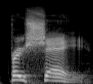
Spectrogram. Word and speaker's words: crochet: Crochet. Okay, crochet. The T is silent. Okay, croche.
